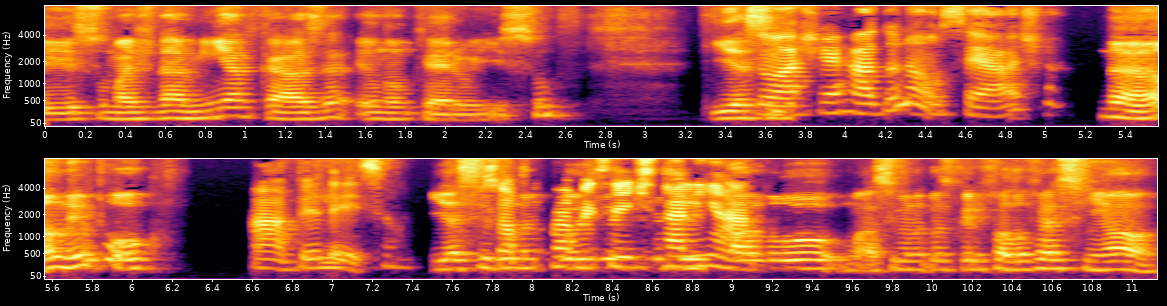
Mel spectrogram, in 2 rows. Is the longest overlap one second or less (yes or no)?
no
